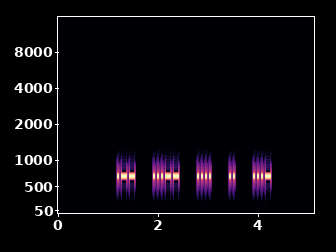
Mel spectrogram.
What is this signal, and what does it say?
Morse code, heard as a keyed tone, about 30 wpm, spaced as for 17 wpm, 700 Hz. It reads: W3HIV
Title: USA Call Signs - 5 Characters - 3x Character Spacing - 30wpm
